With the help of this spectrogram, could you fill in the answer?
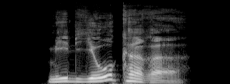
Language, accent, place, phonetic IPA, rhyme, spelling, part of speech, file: German, Germany, Berlin, [ˌmeˈdi̯oːkəʁə], -oːkəʁə, mediokere, adjective, De-mediokere.ogg
- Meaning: inflection of medioker: 1. strong/mixed nominative/accusative feminine singular 2. strong nominative/accusative plural 3. weak nominative all-gender singular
